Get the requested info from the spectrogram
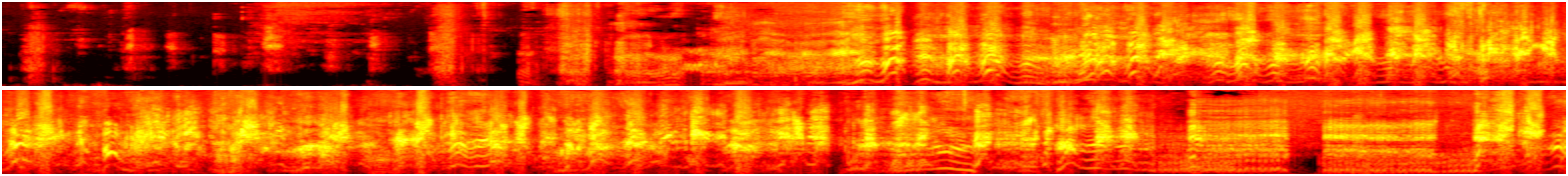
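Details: An angry Miniature Pinscher barks in rapid, sharp, high-pitched bursts, almost without pause.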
